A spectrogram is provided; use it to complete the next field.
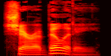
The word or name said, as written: shareability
